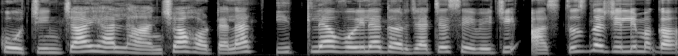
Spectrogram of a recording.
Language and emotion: Goan Konkani, surprised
